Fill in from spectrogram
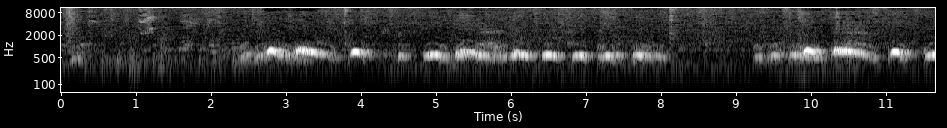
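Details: Kuku 6 style song of a spotted dove singing actively: after a quiet opening, a steady series of deep, throaty coos rises and falls, breaks off briefly, then a fresh phrase of rolling coo notes begins.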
